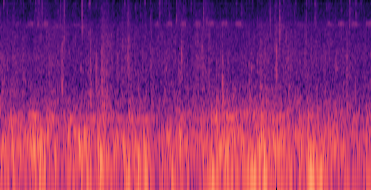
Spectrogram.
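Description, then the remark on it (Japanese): A low, steady thunder rumble, still sounding after a lightning flash, rolls on underneath continuous rain, with a dense wash of patter and no voices. “まだ鳴ってるよ鳴ってるよさっきピカって光ったのとこの音とのこの何、うん、感覚がすごい数えるの嬉しくない、うん、なんかどれぐらい遠いかな”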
